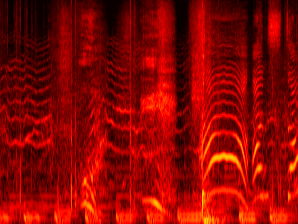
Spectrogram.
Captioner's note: grunting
